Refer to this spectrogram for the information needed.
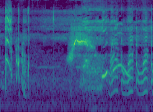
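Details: A green parrot gives a few harsh clicks, then a drawn-out rising whistle and a bent whistled note, followed by a run of quick curving chirps.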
